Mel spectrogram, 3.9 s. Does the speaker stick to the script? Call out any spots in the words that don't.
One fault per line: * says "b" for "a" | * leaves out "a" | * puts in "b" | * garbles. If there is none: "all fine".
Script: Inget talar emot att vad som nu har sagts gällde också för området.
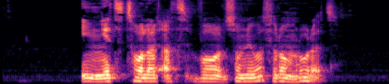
* leaves out "emot"
* leaves out "sagts gällde också"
